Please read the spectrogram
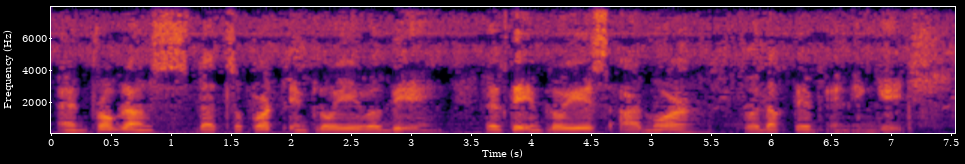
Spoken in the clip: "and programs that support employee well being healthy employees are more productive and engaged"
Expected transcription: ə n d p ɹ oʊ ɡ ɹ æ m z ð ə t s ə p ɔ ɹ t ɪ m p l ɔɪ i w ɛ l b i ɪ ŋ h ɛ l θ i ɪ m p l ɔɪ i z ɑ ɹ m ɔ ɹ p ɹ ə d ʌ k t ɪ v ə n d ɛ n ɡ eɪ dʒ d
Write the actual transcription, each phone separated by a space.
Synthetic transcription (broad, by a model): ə n d p ɹ oʊ ɡ ɹ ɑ m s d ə t s ə p ɔ ɹ t ɪ m p l ɔɪ i w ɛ l b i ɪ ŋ h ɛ l t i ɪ m p l ɔɪ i s ɑ ɹ m ɔ ɹ p ɹ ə d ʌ k t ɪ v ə n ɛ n ɡ eɪ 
